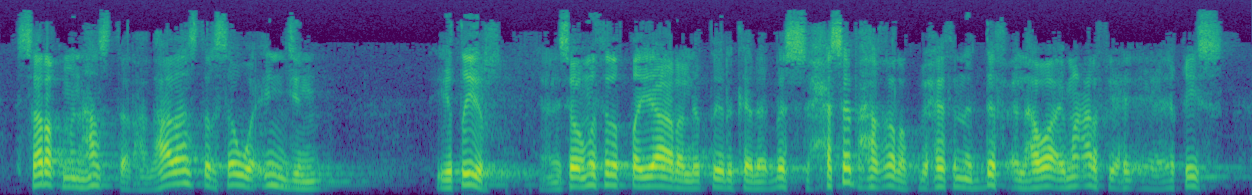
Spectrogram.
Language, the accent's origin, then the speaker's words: Arabic; Kuwait; إحنا عندنا بالكويت المرأة العربية، المرأة الكويتية كذا، تتكلم كثير بس ما تطلب.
